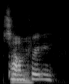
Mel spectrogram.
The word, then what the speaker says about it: Pomfrey: And then he's complimenting Madame Pomfrey, and Pomfrey, that's how you pronounce it, right? Pomfrey.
